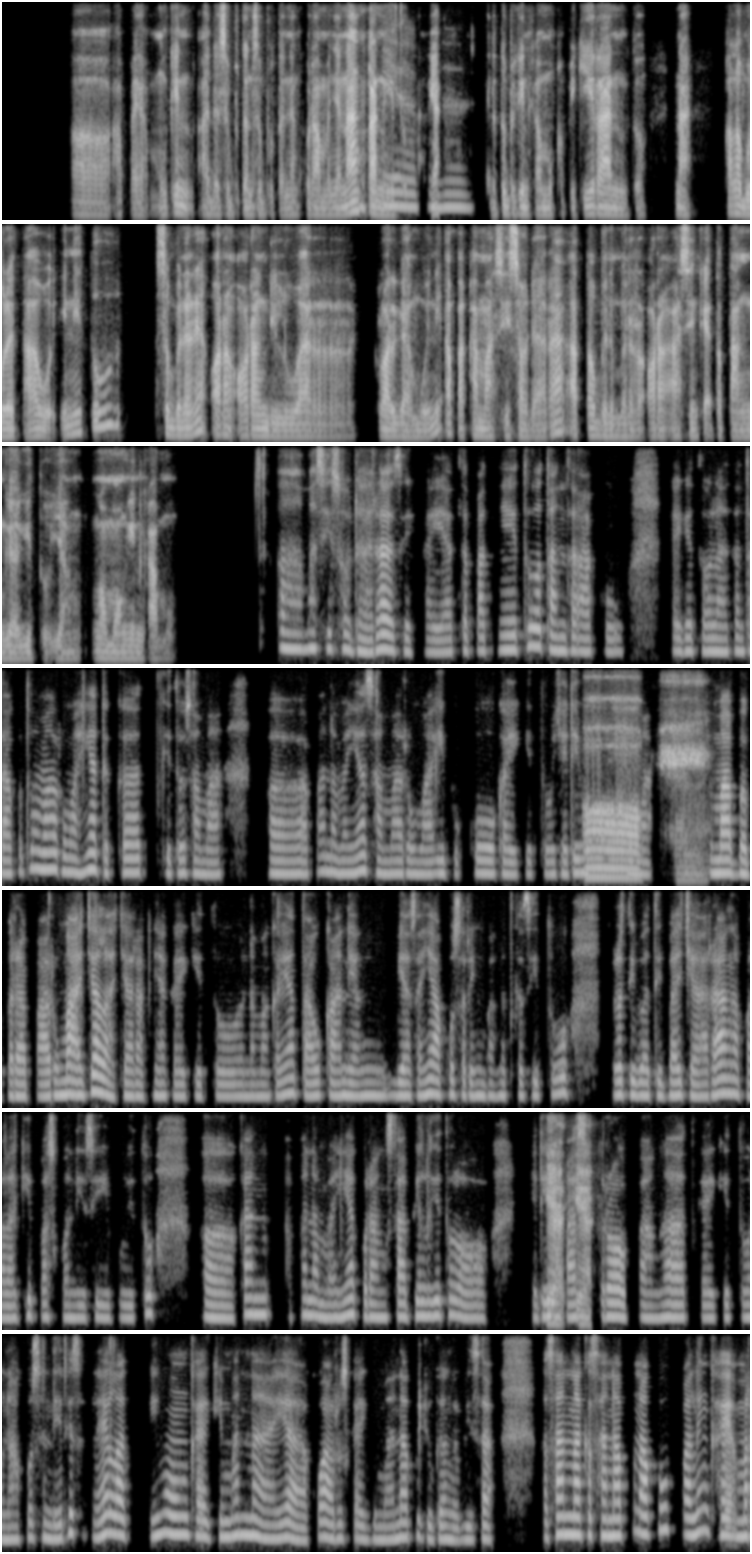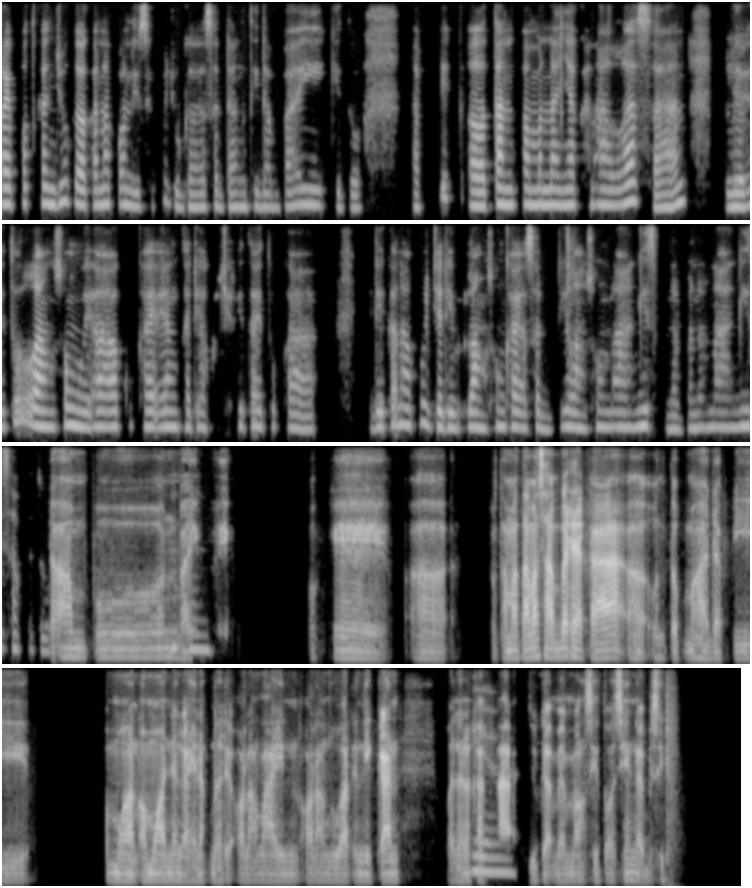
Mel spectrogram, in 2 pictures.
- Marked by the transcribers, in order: other background noise
- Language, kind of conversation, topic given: Indonesian, advice, Bagaimana sebaiknya saya menyikapi gosip atau rumor tentang saya yang sedang menyebar di lingkungan pergaulan saya?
